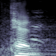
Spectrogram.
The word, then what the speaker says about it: Tan: So I pronounce it as because Mandarin. Okay. But apparently in Thai is Tan.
